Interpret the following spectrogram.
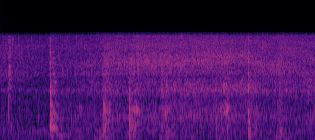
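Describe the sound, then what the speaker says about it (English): Onions with seasoning sauté in a pan, a continuous sizzle broken by several scraping stirs of a utensil at irregular intervals. "Beautiful onions, I add a little bit of seasoning. Give that a good stir."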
